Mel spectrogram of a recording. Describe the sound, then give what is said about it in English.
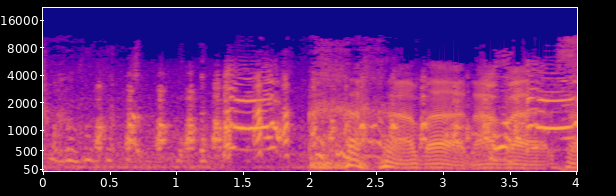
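A turkey gobbles in loud, warbling runs of rapid, clucking calls that continue throughout. “That was the sound of the turkey carcass.”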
